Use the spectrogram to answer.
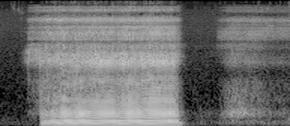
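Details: One long, loud, rumbling, buzzy breath of about two seconds, then a softer breath, from a Labrador dog asleep with his head on the owner's shoulder: snoring.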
